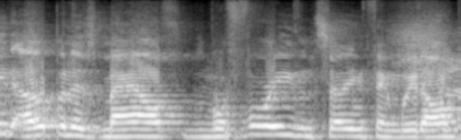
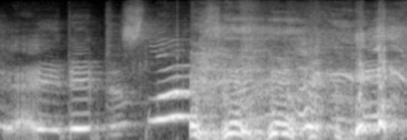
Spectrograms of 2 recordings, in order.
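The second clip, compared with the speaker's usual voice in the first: mock stifled laughing, higher; 13 semitones higher than usual. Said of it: "he's breaking down".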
